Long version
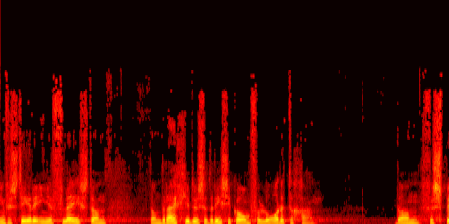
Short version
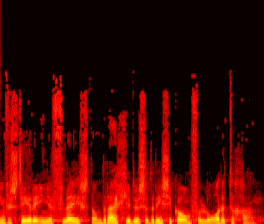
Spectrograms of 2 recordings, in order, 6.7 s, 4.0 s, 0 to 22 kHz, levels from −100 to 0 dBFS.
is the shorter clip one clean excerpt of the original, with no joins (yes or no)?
no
